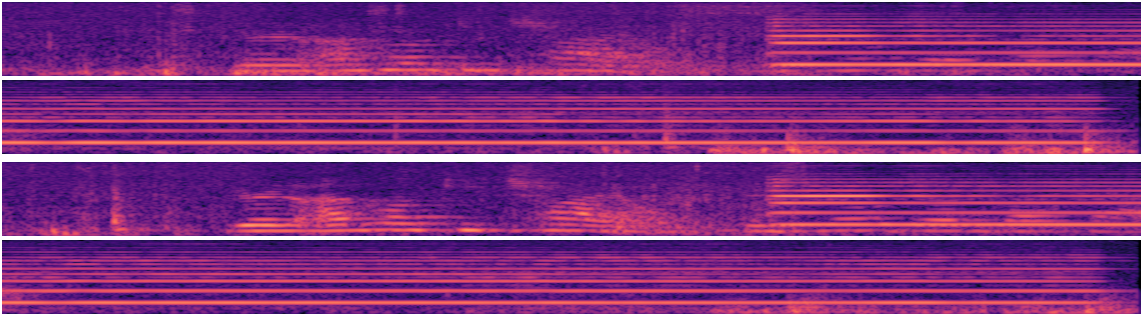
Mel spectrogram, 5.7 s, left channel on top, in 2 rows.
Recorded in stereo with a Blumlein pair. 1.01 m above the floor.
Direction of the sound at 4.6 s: 35° left.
